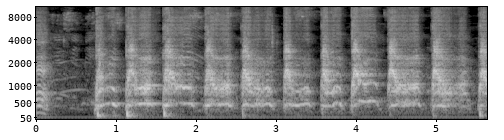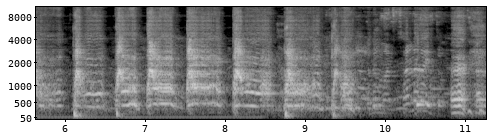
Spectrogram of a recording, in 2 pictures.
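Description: A mimicry artist on stage imitates a newborn puppy calling its mother with a long run of rhythmic, whimpering yelps, one after another at a steady pace, close and fairly loud.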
